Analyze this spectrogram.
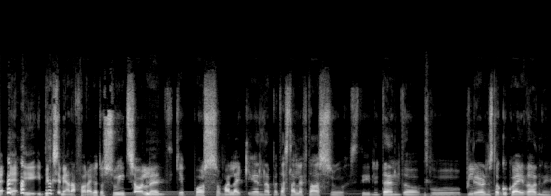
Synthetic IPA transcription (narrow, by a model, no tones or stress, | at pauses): ipiɾkse̞mɲɐːnɐfo̞ɾɐʝɐt̪osuit͡solɐnd̪ce̞po̞so̞mɐlɐciennɐpe̞t̪ɐst̪ɐle̞ft̪ɐsust̪inint̪e̞nd̪o̞pupliɾo̞nist̪o̞ɡukoɐiðo̞ni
